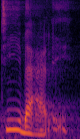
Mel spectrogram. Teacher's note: لأن تاب هذا فعل معتل الوسط، تاب فعل معتل الوسط، الفعل معتل الوسط إذا أريد أن إذا أريد صياغته إلى نائب إلى المجهول لك في ذلك ثلاثة أوجه. الوجه الأول إخلاص الكسر فتقول تيب عليه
